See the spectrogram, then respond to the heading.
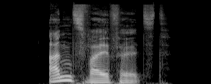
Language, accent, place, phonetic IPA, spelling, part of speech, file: German, Germany, Berlin, [ˈanˌt͡svaɪ̯fl̩st], anzweifelst, verb, De-anzweifelst.ogg
- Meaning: second-person singular dependent present of anzweifeln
